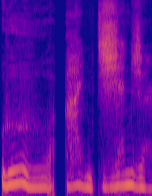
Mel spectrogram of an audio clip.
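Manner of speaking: breathy, seductive voice. Imitating a cast member playing Ginger: imitating Ginger's sexy voice. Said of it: "She's got that kind of sexy".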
